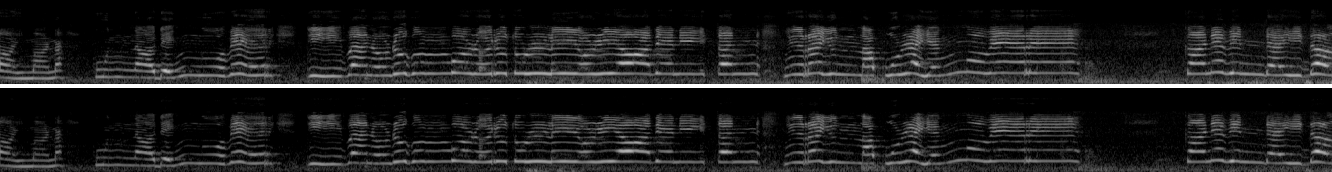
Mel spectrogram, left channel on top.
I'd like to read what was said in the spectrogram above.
മണക്കുന്നതെങ്ങു വേറെ. ജീവനൊഴുകുമ്പോൾ ഒരു തുള്ളി ഒഴിയാതെ നീ തന്നെ നിറയുന്ന പുഴയെങ്ങു വേറെ. കനവിൻ്റെ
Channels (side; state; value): right; quieter; 3.3 dB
